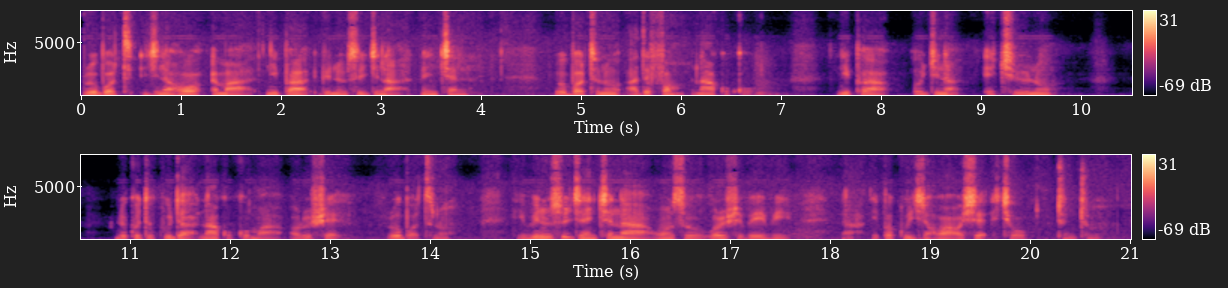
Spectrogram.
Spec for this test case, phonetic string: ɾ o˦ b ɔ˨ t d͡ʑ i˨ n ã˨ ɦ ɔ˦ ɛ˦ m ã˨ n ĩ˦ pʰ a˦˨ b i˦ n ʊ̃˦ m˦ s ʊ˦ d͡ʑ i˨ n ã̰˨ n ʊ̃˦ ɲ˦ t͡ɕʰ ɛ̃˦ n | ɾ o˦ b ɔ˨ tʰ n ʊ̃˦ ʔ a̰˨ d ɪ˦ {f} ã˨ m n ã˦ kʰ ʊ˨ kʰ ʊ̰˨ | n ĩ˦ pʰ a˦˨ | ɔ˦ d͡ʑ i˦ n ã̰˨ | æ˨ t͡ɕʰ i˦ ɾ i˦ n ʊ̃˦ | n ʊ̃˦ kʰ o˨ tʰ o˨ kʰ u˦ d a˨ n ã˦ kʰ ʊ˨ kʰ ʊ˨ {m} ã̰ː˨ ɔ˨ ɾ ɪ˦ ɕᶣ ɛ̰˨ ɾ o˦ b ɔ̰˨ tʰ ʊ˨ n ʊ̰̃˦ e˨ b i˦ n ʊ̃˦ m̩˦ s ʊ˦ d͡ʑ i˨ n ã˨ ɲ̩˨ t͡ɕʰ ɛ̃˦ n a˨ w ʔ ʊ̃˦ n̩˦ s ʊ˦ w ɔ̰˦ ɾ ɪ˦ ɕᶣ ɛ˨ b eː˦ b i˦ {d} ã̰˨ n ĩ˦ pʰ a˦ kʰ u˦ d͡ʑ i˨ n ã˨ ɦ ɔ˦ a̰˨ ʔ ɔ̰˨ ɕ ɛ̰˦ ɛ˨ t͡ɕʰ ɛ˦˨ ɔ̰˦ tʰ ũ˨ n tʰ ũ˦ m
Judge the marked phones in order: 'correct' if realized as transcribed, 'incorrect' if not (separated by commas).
correct, correct, incorrect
